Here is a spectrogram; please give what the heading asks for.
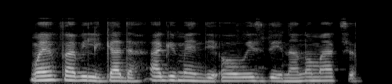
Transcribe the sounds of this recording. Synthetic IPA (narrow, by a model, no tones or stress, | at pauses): ŋʷɛn̩familiɡadaaɡjumɛ̃ndɪʔɔlwezbinanɔmatɪ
